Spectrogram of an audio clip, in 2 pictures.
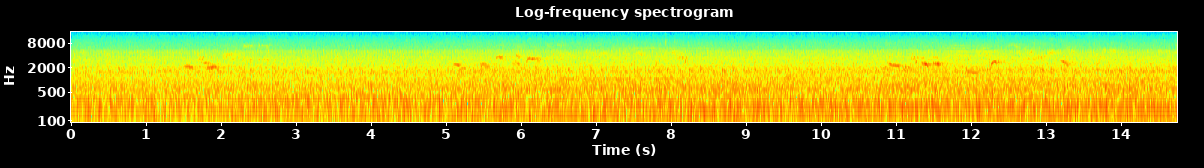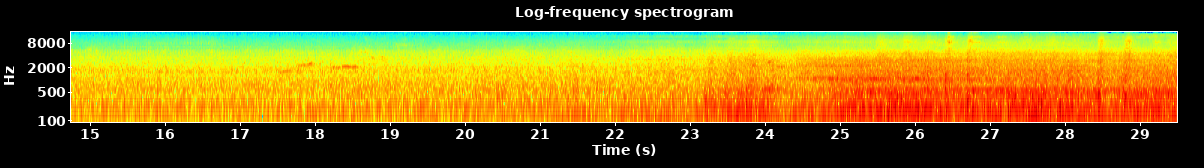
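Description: A steady hum with a few short chirps, then from about 23 s in a TER regional multiple-unit train arrives and passes over the level crossing, its wheels clattering over the rail joints near the end.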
